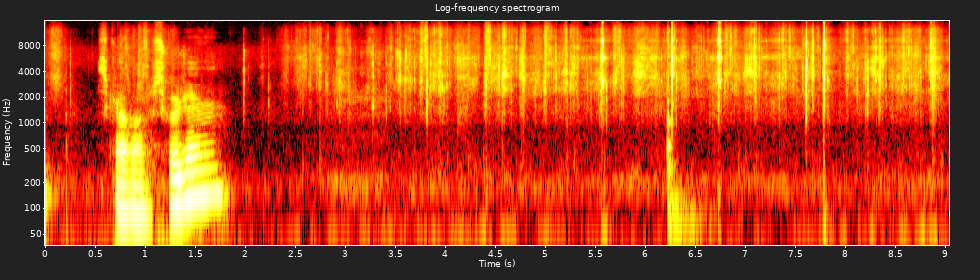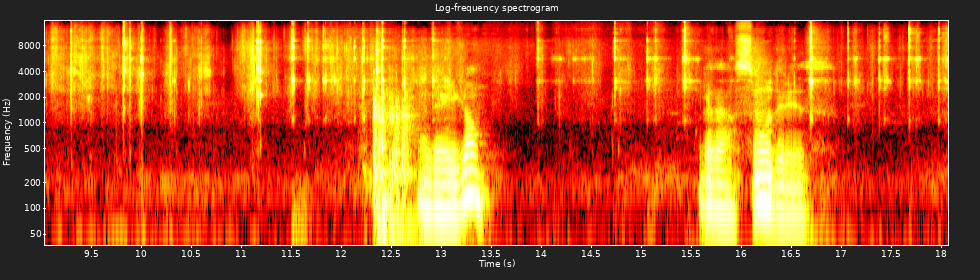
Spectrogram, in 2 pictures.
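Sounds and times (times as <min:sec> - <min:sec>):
screwdriver scraping on metal: 0:09.2 - 0:18.0
metal knock: 0:12.2 - 0:12.8.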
